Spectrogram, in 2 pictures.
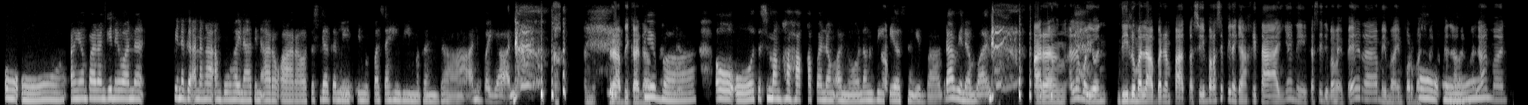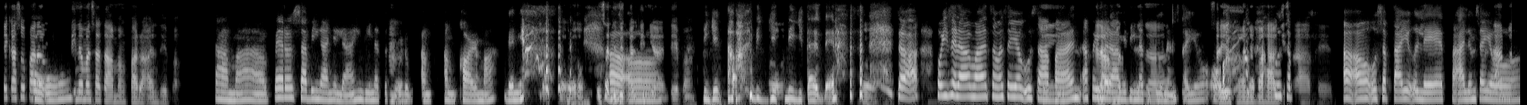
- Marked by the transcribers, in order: static; distorted speech; laugh; laugh; dog barking; laugh; other background noise; laugh; laugh; tapping
- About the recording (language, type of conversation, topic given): Filipino, unstructured, Paano mo mahihikayat ang iba na gumamit ng mga bagong teknolohiya?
